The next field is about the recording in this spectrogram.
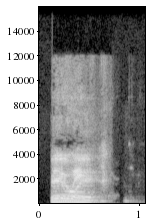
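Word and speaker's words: Petrohué: Um, this is Explora Lodge, and they are on a lake, Petrohue. Did I say it right? Petrohue? POE, Petrohue.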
